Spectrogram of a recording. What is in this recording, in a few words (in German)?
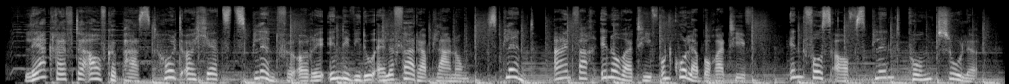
Funkspot; Inklusion Digiital GmbH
